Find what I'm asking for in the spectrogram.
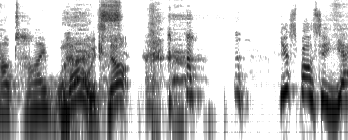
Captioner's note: laughs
